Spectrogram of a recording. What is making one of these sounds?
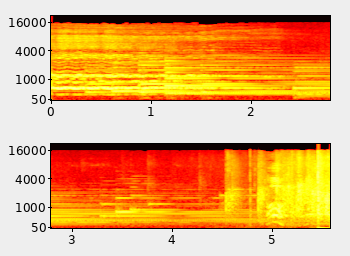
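A man and a woman sing a duet with a piano.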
